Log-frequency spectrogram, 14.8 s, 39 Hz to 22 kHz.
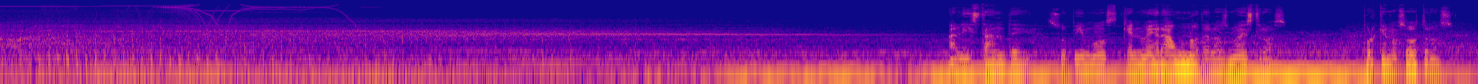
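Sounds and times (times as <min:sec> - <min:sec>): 
helicopter rotor drone and engine whine: 0:00.0 - 0:14.7
speech: 0:09.6 - 0:13.0, 0:13.7 - 0:14.6.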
